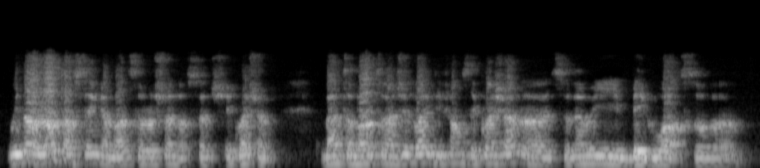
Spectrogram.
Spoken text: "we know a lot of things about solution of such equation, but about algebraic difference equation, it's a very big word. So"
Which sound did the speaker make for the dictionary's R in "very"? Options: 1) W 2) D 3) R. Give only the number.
3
